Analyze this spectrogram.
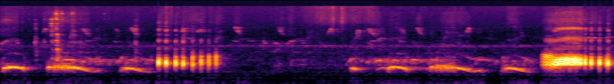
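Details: Zebra dove in full 'ngerot' song, used as a lure to stir other doves into replying: soft rolling coos interspersed with rapid trilled bursts, a short pause, then more coos ending in a loud fast trill.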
